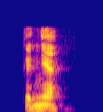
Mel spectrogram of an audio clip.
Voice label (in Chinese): "keh4nih4", 玉環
